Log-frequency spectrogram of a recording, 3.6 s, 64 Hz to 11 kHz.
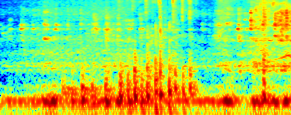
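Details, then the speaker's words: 1968 Ford Mustang with a 289 V8 that ran rough when bought: lumpy, burbling idle with a steady low beat and slight rocking unevenness, running cleanly. It runs much better than expected; the roughness is seemingly partly solved. "From what it sounds like, we may have solved some of that, and surprisingly, it runs way better than even we thought it would."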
